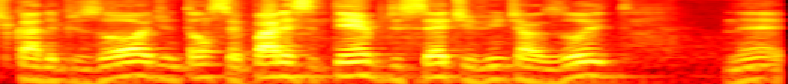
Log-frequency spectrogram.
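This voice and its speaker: A man talks fairly quickly in a normal speaking voice, his intonation fairly even. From Belo Horizonte, Minas Gerais, Brazil. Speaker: podcast co-host. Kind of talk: podcast conversation.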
